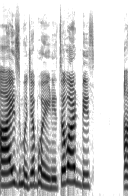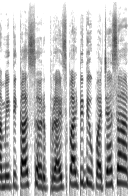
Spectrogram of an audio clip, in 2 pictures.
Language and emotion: Goan Konkani, happy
